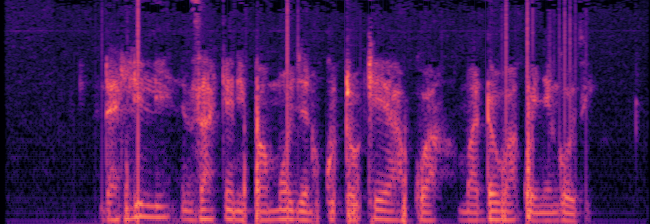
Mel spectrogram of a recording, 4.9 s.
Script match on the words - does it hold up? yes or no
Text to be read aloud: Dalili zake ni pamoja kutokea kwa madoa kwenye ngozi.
yes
